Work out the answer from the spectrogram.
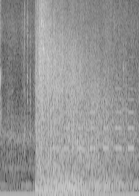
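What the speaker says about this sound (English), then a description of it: "those grenades go off very quickly" Grenades detonate in a Halo game, a sudden loud blast after a quiet moment that rolls on into a dense, rumbling roar of several explosions overlapping.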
